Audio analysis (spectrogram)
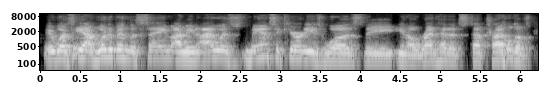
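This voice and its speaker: A man's voice: fairly high pitch, fairly even intonation, moderate pace, roomy sound. A middle-aged man with a Chicago accent, a guest options trader talking casually, rambling with many fillers. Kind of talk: casual interview chat.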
